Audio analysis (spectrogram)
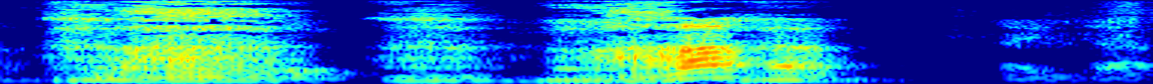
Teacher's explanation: یہ حلق کے بالکل نیچے والے حصے سے، جو آپ کے سینے کی طرف ہے نا حصہ، وہاں سے منہ کھلا رکھنا آپ نے اور زوردار آواز نکالنی ہے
